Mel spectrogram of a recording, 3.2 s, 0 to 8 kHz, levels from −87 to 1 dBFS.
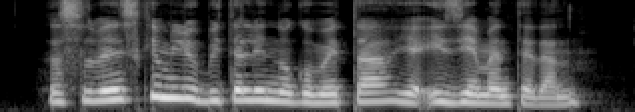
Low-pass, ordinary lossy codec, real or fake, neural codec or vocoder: none; none; real; none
